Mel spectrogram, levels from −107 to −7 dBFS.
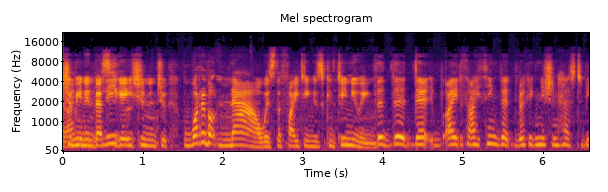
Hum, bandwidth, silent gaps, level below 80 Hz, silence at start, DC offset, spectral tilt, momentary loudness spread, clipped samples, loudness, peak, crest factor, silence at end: none; 13.5 kHz; none; -66 dBFS; 0 s; under 0.1%; -2 dB/octave; 10 LU; under 0.1%; -25 LUFS; -4 dBFS; 22 dB; 0 s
